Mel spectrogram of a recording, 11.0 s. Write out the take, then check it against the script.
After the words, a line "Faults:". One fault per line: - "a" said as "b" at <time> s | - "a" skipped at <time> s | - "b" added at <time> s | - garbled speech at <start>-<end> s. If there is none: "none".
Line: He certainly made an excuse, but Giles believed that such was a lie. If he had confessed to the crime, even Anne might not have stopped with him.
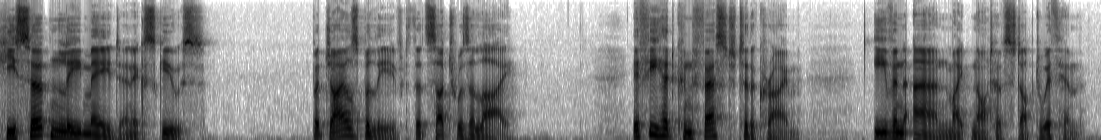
He certainly made an excuse, but Giles believed that such was a lie. If he had confessed to the crime, even Anne might not have stopped with him.
Faults:
none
